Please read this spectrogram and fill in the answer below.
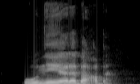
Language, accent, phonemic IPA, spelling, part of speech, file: French, France, /o ne e a la baʁb/, au nez et à la barbe, preposition, LL-Q150 (fra)-au nez et à la barbe.wav
- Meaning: right under someone's nose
